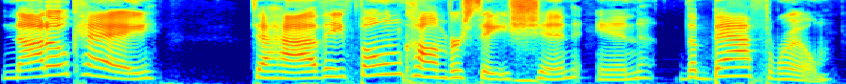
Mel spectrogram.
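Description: High, bright-voiced woman co-hosting a radio show. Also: animated, slow pace, clear, resonant tone, dry recording, studio quality. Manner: emphatic, repeats points for stress. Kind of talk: casual on-air debate banter.

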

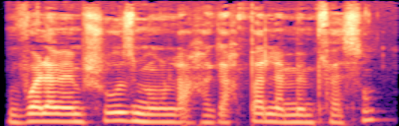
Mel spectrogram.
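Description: A woman's voice: on the low side, little pitch movement, very fast, warm tone. A middle-aged woman from Paris, thoughtful and articulate, answering as a guest in a reflective interview. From Paris, France, in a Greek family. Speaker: interview guest, executive coach.

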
